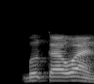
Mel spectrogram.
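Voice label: "berkawan", Malay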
